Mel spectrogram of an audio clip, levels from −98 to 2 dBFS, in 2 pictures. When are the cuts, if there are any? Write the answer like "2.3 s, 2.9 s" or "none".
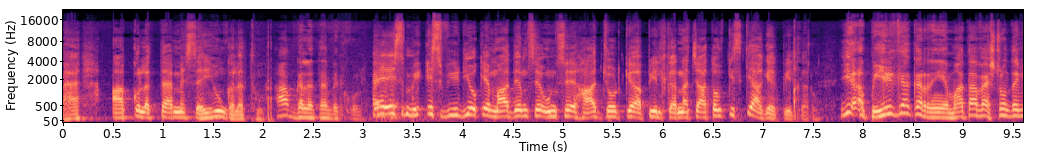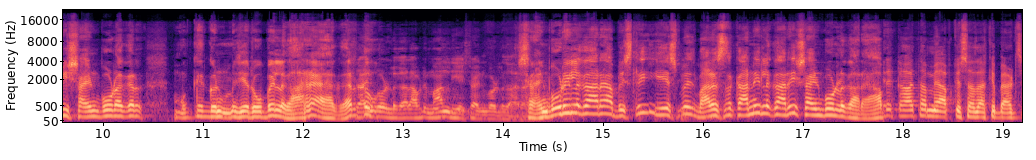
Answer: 3.1 s, 17.8 s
